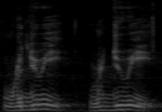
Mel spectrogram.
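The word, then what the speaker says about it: rdwy: So you're literally drawing 2 legs running, pronounced redui, R-D-W-Y.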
